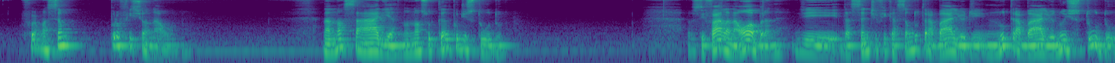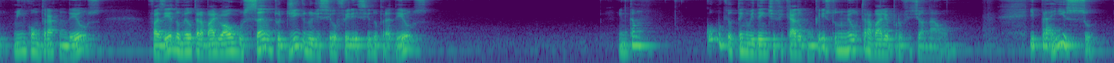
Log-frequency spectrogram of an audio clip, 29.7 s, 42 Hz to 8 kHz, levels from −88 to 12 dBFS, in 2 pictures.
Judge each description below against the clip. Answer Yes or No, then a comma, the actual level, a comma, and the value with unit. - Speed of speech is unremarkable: No, slow, 115 wpm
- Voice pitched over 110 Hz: No, low, 105 Hz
